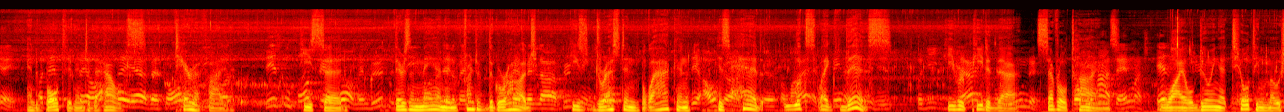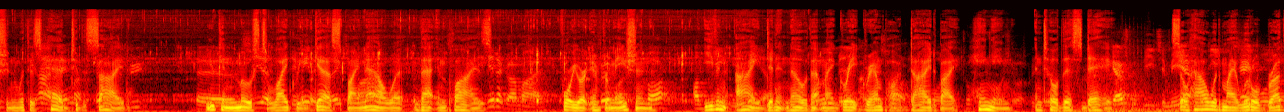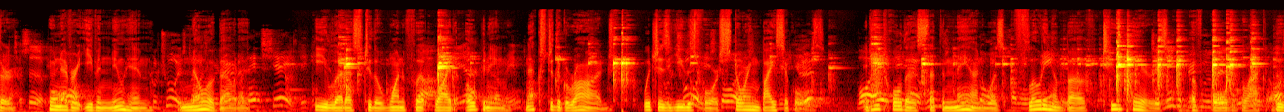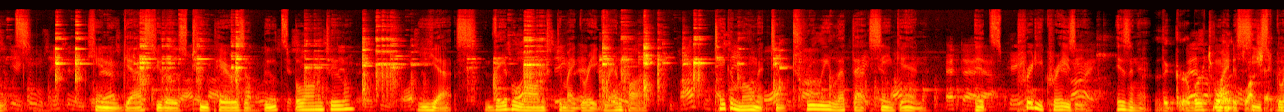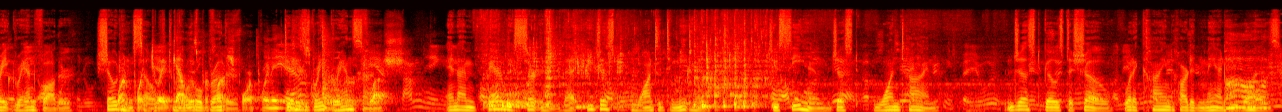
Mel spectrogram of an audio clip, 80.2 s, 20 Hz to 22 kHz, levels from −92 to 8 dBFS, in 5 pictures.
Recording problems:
household noises; very loud; throughout; 2 dB above the speech
voice in the background; loud; throughout; 9 dB below the speech

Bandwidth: 15 kHz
